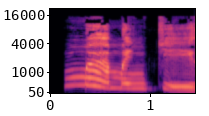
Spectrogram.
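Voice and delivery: high, loud, drawn-out wail; acted scared village girls' cry; frightened cry. A narrator's reading. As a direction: shriek it in alarm, stretching the word. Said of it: "закричали девушки".

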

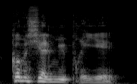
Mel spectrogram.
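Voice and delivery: ordinary delivery

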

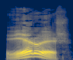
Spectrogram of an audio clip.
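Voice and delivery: loud, rising priestly question; a booming do you believe; priest's question. A narrator's reading. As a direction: demand an answer of faith. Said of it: "спросил он".

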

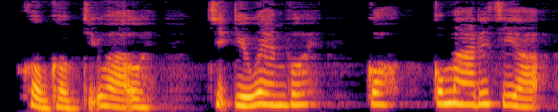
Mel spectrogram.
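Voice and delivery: high frightened pleading; trembling plea. Acted. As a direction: beg in fear of the ghost. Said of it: "run rẩy, từ giọng nói". (run rẩy van xin)

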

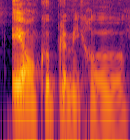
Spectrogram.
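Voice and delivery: ordinary delivery

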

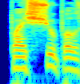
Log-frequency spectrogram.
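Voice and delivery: ordinary delivery

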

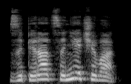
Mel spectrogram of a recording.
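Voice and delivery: agitated, rising accusation; hollow, breaking shout. A narrator's reading. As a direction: shout down the denial. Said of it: "крикнул глухим, срывающимся голосом".

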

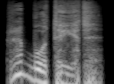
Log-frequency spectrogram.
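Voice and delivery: slow, relieved sigh of a word; exhaled with relief. A narrator's reading. Colleague sees blood pressure rising, breathing out relieved. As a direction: let the tension out gently. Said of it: "с облегчением выдохнул Петров".

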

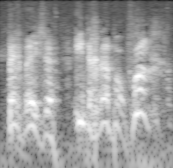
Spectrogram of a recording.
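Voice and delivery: rising to a high yell on vlug; urgent shout. Acted. Sergeant yelling at his men to take cover. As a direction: bark the order to take cover, fast. Ticking bomb, ordering men away.

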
